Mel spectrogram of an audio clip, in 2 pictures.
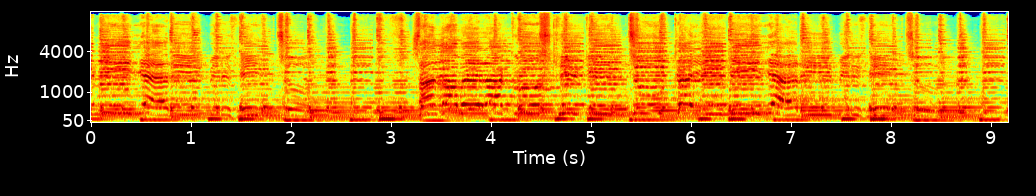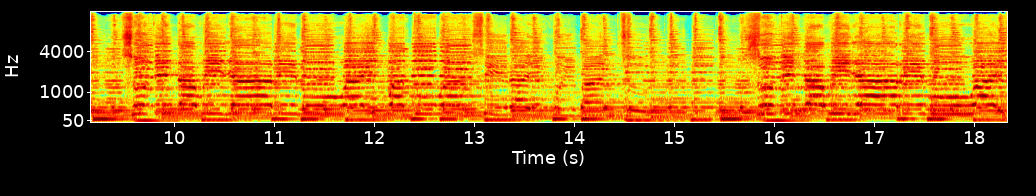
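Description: Instrumental passage of a Bolivian Santa Vera Cruz copla: piano accordion playing the melody over strummed charango and guitar, with a steady pulsing bass beat.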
